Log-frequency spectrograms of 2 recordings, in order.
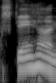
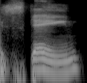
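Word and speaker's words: Skahan: I talked to Jack Scahan yesterday, oh my god, I said his name wrong. I had him on yesterday. Jack Skane, so it's actually Skane instead of Scahan.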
